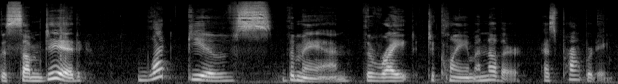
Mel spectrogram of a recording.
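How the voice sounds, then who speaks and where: A woman reading a sermon aloud, deliberately, with emphatic stress on key words. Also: lowish voice. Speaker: lay reader delivering a sermon at a church. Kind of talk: read-aloud sermon with brief asides.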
